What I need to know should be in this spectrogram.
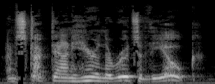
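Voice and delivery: high, loud, strained spirit voice; trapped voice calling. A narrator's reading. Trapped spirit answering the boy from the oak roots, calling out. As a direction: call up from where you are stuck. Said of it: "the voice answered".

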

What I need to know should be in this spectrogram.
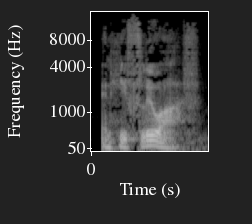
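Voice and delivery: plain reading voice

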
